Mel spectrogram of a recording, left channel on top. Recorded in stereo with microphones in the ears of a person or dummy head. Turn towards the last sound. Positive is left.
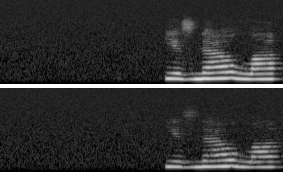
turn(degrees=55)  # may be behind; listen again after turning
